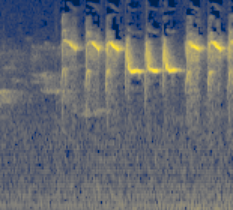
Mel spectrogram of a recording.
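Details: Great tit visiting a window feeder for walnuts, hazelnuts and seeds, close by. Sharp, very high notes alternate between two pitches, about eight per second, in a rapid see-sawing series.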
